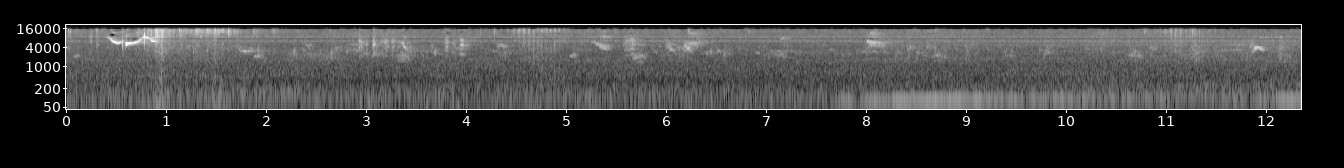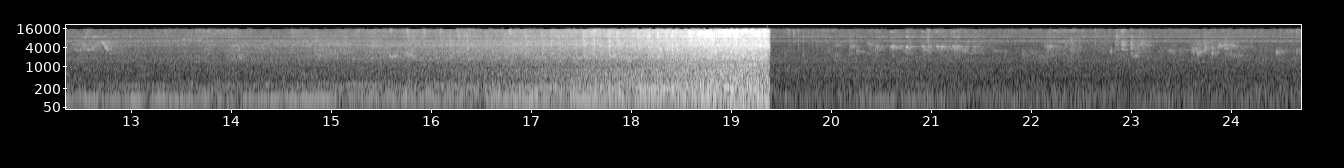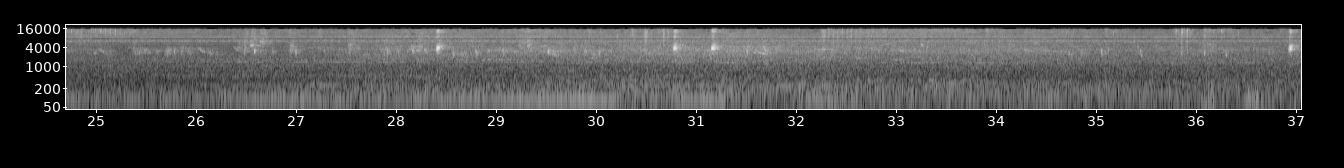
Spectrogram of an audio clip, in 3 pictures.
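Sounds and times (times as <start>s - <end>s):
bird chirps: 0.0s - 12.9s
loud rushing noise: 7.7s - 19.4s.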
